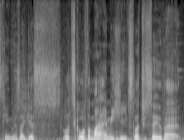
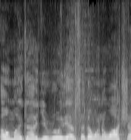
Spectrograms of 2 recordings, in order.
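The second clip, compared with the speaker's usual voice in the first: put-on upset teenage girl; 7 semitones higher, faster than usual. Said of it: "You're like".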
